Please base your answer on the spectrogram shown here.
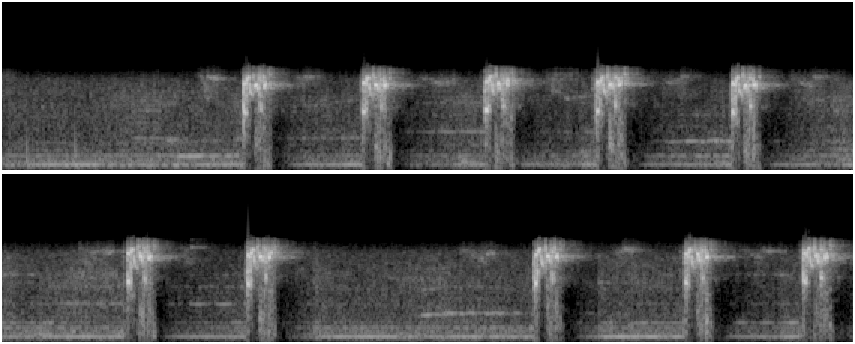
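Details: Pet bird calling for a companion bird in another room, possibly telling it there was water: sharp, high chirps repeated roughly every second, ten in all, over a faint low hum.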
